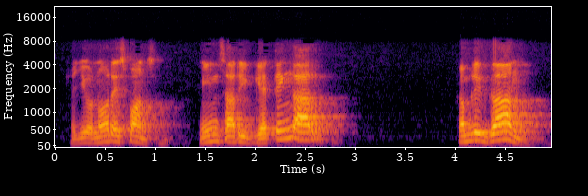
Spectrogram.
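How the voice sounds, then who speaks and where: Audible room echo surrounds a man speaking fairly slowly at a high pitch with very wide pitch swings. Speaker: programming teacher. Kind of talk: live online class lecture.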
